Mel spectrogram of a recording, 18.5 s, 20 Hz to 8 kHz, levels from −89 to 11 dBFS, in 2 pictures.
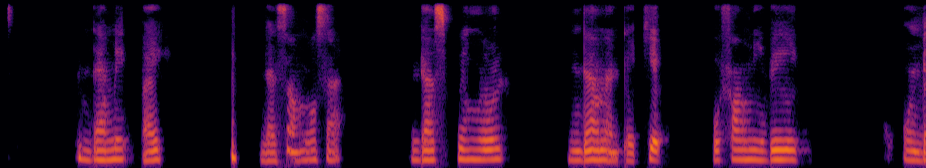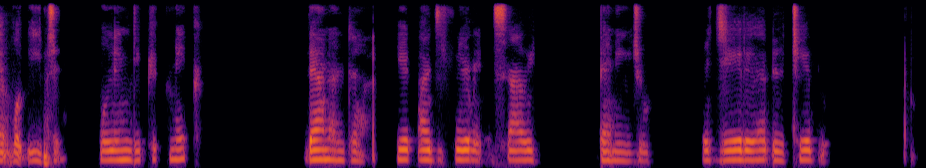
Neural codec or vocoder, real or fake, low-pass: codec, 16 kHz, 1 kbps, FreqCodec, larger model; fake; 7.2 kHz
